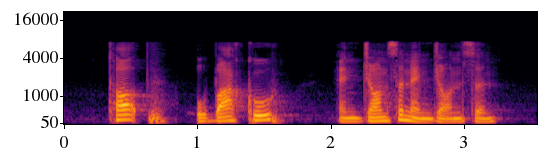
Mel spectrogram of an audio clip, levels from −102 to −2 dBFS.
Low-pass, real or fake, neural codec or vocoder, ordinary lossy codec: 7.2 kHz; real; none; AAC, 48 kbps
